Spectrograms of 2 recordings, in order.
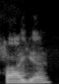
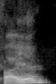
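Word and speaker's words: Fage: The real Greek yogurt is faya, but you don't have it with the fruit, just the plain one, 5% full fat. That's how you say it, fire? Faya. Oh, okay. Because the G is a r, like It's not a gamma. It's not a gamma. It's a gamma.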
